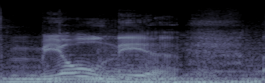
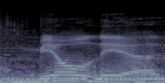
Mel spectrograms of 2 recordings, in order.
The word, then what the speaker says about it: Mjolnir: The first challenge with a hammer is to work out how to pronounce it, which is Mjolnir in our movie at the moment, until somebody corrects me, I'm sure they will. Mjolnir, the hammer, this awesome weapon for Thor, extraordinarily powerful.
